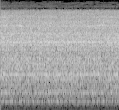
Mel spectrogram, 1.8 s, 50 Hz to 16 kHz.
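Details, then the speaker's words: VAZ 2110/2112/Priora 124 16-valve engine, head rebuilt for a knock, at about 63°C: knock disappeared within a minute and idle now runs even and smooth with no tapping; original cause not found. "Так, в целом сейчас работает нормально."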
